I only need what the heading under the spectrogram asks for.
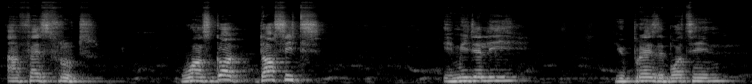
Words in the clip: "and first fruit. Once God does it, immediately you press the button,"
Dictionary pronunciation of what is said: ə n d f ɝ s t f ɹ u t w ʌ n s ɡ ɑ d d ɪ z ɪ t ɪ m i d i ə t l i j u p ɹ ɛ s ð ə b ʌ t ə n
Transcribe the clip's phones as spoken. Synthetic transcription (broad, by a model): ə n f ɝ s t f ɹ u t w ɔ n s ɡ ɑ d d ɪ s ɪ t ɪ m i d i ə t l i j u p ɹ ɛ s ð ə b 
